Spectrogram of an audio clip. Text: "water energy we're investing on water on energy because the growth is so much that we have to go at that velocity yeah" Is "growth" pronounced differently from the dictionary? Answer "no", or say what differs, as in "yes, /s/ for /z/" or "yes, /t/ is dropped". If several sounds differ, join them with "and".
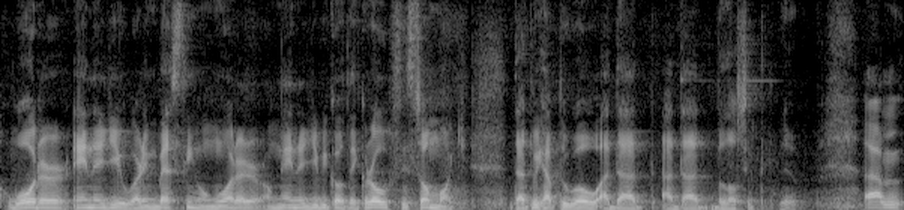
yes, /s/ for /θ/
